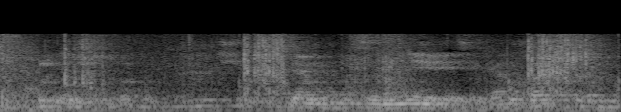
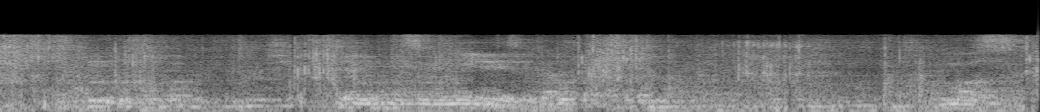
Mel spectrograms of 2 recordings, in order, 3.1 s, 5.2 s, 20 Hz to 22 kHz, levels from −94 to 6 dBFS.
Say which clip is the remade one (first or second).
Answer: second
